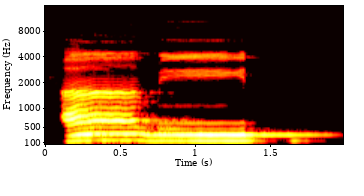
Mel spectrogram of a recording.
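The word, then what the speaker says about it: آمِين: আমিন আমরা সর্বদায় পড়ি এখানে আলিফের উপরে কি আছে খালা জবর এজন্য এক আলিফ টান হবে আ মিম ইয়া জের মি ইয়া মাদ্দা এক আলিফ টান দিয়ে পড়তে হবে নুন সাকিন আমিন আমিন এবার আমরা একবার রিডিং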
